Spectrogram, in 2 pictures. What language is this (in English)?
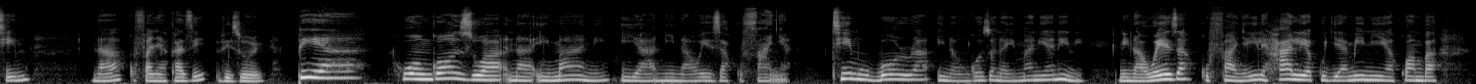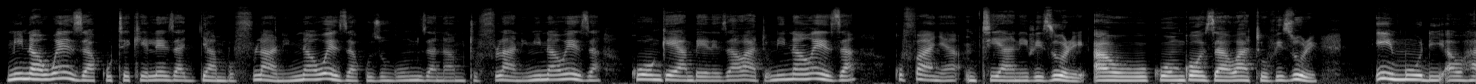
Swahili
